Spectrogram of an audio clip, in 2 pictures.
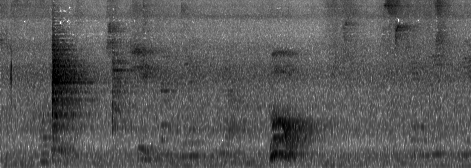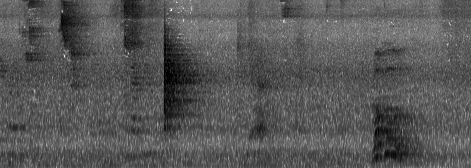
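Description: Children shout sharply together in a large echoing hall.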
